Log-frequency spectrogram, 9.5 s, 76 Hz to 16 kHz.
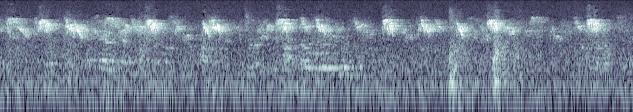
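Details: Repeated bright chirping of house sparrows, a very common resident species, in Ubon Ratchathani, Thailand, on 5 February 2020; short high notes come in quick bunches about once a second, with a few lower faint sounds beneath.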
